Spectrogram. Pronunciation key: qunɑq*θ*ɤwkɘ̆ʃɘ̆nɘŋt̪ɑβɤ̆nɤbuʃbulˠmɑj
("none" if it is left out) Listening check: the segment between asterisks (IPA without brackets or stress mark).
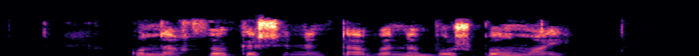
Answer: θ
